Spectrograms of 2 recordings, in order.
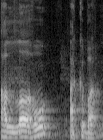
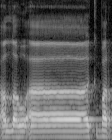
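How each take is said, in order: First: The vowels are kept at normal short length. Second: A vowel is stretched out to double length. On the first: It declares that God is the greatest. The speaker calls it right. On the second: It asks whether God is the greatest. The speaker calls it wrong.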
